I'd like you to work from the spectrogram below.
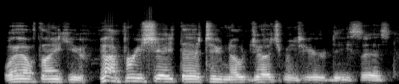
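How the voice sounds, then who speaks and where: On his live stream, a middle-aged Mississippi man reads viewer comments in an easygoing, plainspoken Southern drawl, his pauses filled with ums and false starts. His pitch is ordinary and his intonation fairly even. The stream audio sounds dull and lo-fi.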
